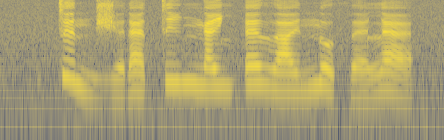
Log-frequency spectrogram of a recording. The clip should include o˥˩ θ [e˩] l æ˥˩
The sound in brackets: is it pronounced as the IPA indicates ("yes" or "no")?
no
